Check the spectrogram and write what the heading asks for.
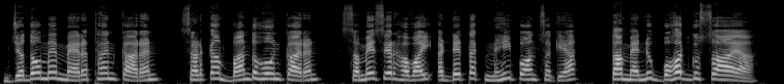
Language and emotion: Punjabi, angry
